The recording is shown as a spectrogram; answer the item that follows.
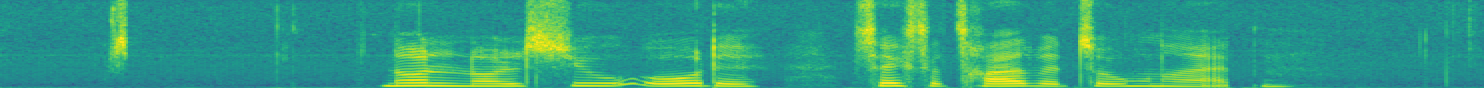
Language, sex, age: Danish, female, 33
